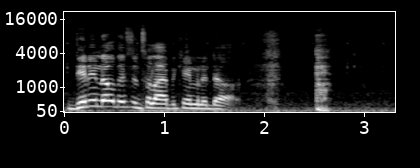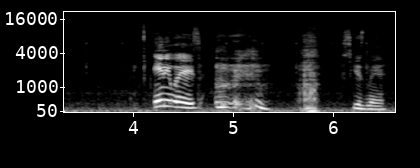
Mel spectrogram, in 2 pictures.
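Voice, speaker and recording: A man's voice: sits high, animated, slow pace, background noise. A man from Brooklyn, a church worship singer telling personal stories in a chatty way. He is congested, often corrects himself and speaks straight to his viewers. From Brooklyn, New York. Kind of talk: casual personal storytelling to camera.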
